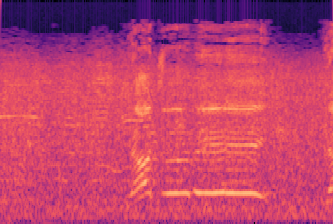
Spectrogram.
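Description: A man shouts loudly close by.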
